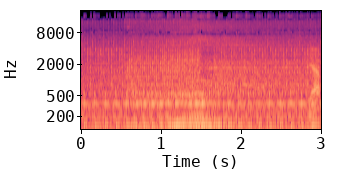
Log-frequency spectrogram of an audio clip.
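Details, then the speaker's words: Golf rebuilt with new camshaft, lifters and timing belt, run for the first time with no coolant added yet: steady, even idle hum with no knock or tick; the earlier awful knocking noise is gone. "It seems to run okay. By the way, this Jubilee clip is temporary. I will get that sorted. Let's see if the awful knocking noise is gone."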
